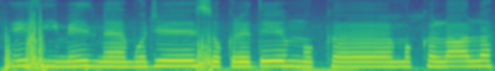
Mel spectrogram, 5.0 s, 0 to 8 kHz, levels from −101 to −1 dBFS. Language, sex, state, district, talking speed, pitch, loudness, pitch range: Hindi, male, Bihar, Purnia, 110 wpm, 210 Hz, -10 LUFS, 205-225 Hz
